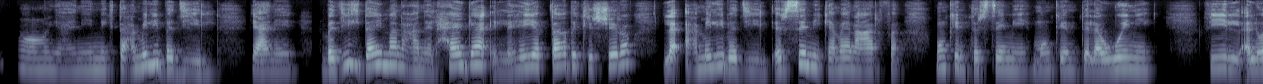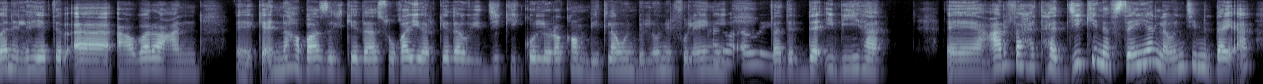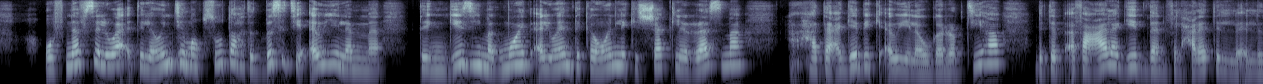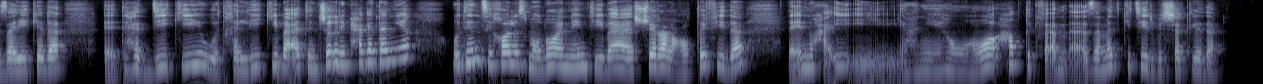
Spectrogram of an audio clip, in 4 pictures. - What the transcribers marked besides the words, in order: in English: "Puzzle"; tapping
- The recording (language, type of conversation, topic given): Arabic, advice, إزاي أتعلم أتسوّق بذكاء وأمنع نفسي من الشراء بدافع المشاعر؟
